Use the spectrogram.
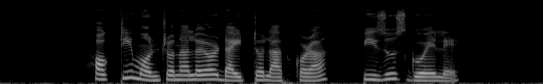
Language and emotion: Assamese, neutral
